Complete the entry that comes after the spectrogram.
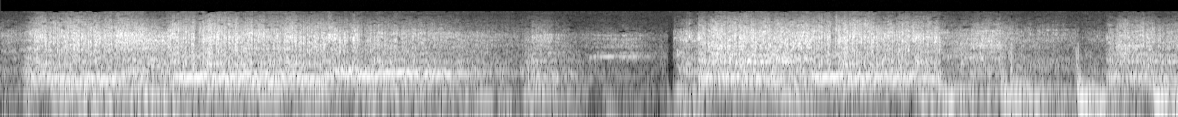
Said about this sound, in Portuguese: É, você falou do som, né, do grito do King Kong, que é uma, uma mistura de grito de leão, leão com tigre.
